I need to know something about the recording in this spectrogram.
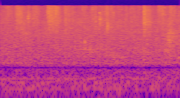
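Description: Steady rain falling, a continuous even hiss with scattered fine drips.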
